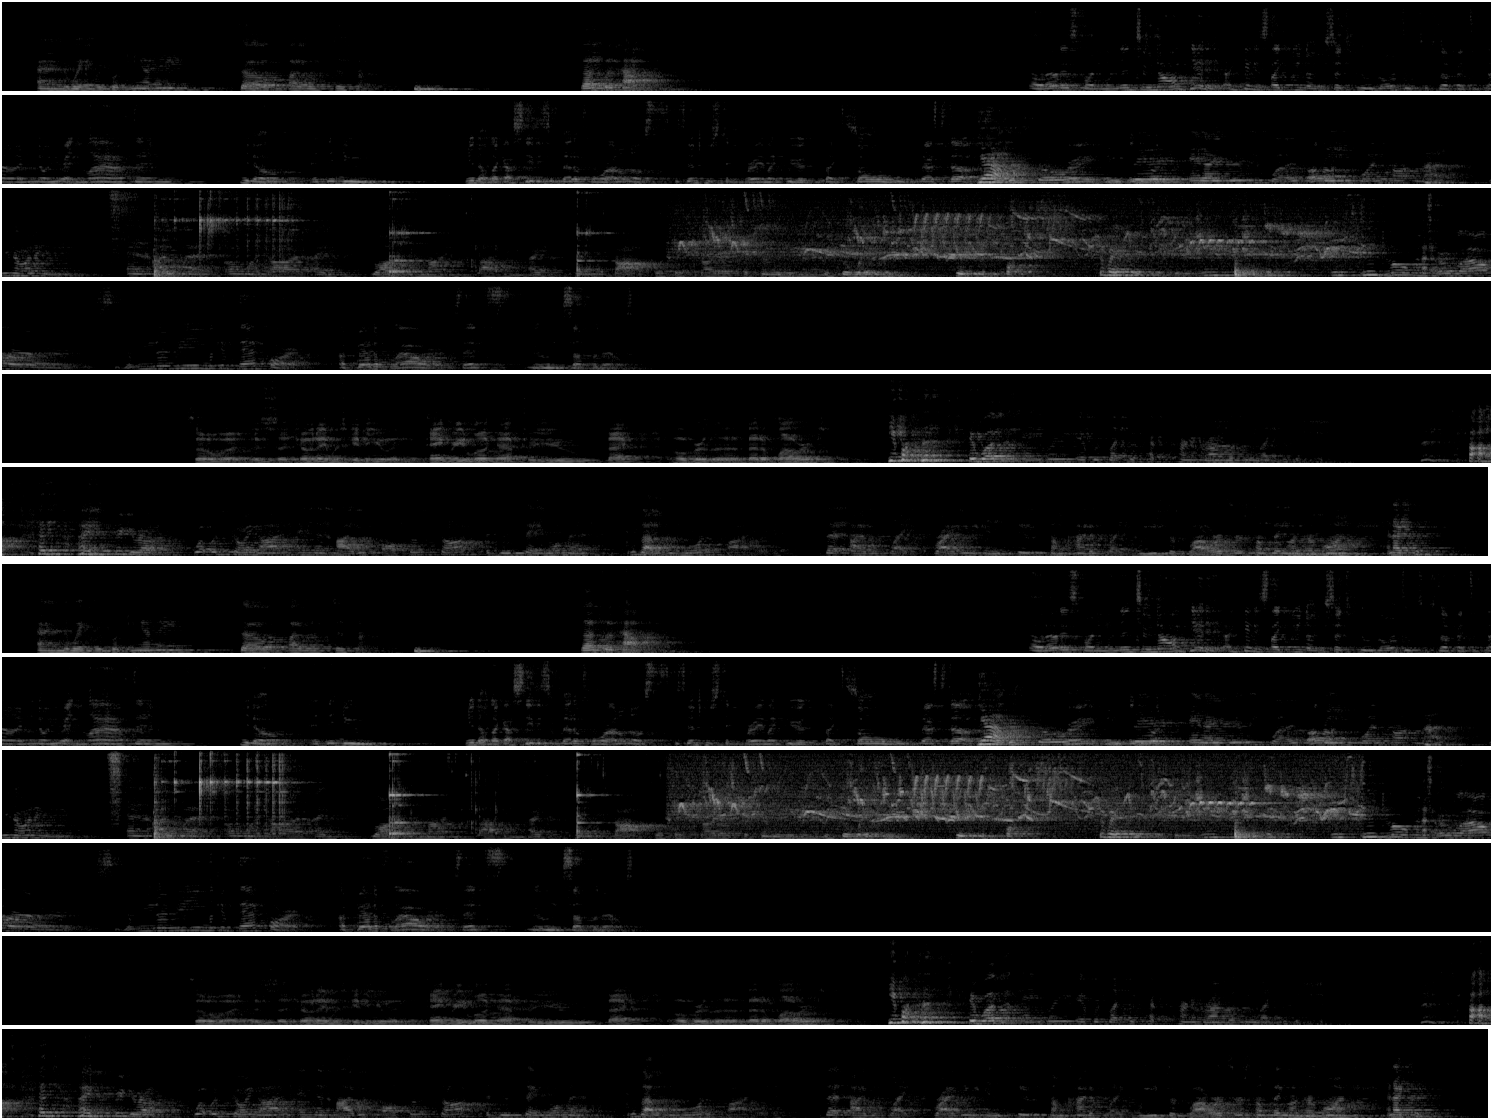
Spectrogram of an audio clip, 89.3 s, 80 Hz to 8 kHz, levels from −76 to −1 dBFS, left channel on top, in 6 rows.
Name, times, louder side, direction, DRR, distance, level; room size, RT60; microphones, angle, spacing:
voice 1, 0.3-1.8 2.3-3.7 4.1-4.2 5.8-6.7 24.6-25.6 25.9-29.3 29.7-30.5 31.0-38.7 39.0-39.1 39.3-39.9 40.3-40.4 40.7-42.0 42.4-42.5 43.4-43.5 44.1-44.5 68.4-68.9 69.2-72.8 73.7-76.0 76.4-80.3 80.7-82.2 82.6-88.6, equal, 5° left, -1 dB, 4.1 m, -50 dB
voice 2, 10.3-16.9 17.3-18.6 19.5-24.6 25.5-26.5 27.9-28.2 29.1-29.2 43.0-47.7 48.0-51.0, right 1 dB, 10° right, 1 dB, 3.8 m, -52 dB
Chink clink / Liquid, 30.8-32.7 33.6-34.8 35.0-44.1 44.4-44.5, right 7 dB, 55° right, 2.6 m, -48 dB
sound 1, 36.4-43.4, right 5 dB, 30° right, 2.7 m, -44 dB
voice 3, 61.4-67.8, left 1 dB, 30° left, 5 dB, 5.1 m, -51 dB
30.0 x 19.0 x 9.6 m, 1.3 s
head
